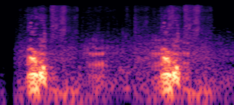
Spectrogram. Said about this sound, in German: Im Nationalpark des Nebrodi-Gebirgszugs leben nicht nur viele Ziegen zwischen den Ginsterbüschen, sondern auch die halbwilden schwarzen Nebrodi-Schweine.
